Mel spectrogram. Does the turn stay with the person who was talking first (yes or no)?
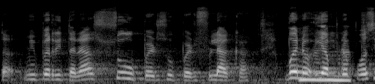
yes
